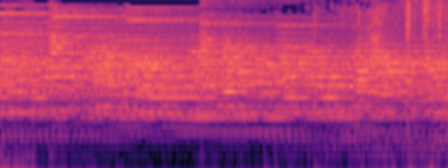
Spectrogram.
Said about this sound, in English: Oh, listen to the church bells. They're beautiful.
